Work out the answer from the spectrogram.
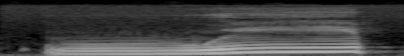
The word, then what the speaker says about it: Ł: a letter l l we pronounce it as W like English W in a word water for example polish examples wat W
